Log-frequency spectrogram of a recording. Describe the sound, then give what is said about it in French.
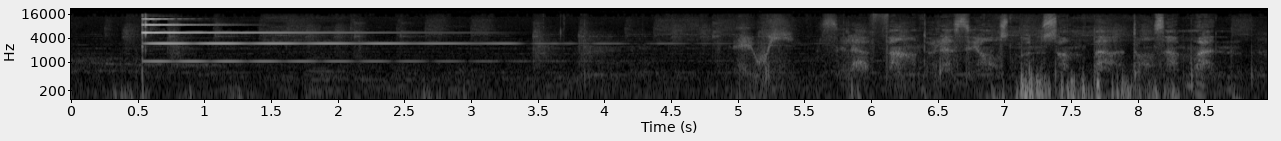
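A single bell is struck once at the end of a beer yoga session, its bright, clear tone ringing out and slowly fading over several seconds before soft whispering voices take over. “Écoutez, le son de la cloche.”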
